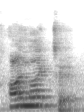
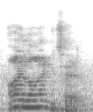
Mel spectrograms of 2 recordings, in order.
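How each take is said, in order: First: Loud high declaration; emphatic. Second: Said in the usual way. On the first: Real, not acted. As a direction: proudly admit it out loud.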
